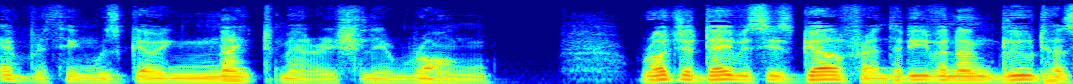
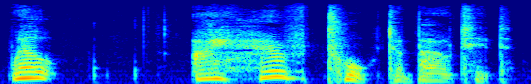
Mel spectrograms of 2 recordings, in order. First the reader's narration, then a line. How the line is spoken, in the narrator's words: Harry said in a whisper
